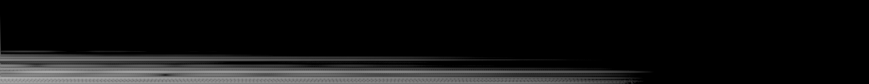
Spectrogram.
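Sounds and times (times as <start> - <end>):
crunch electric guitar through tube mic preamp, dry and wet: 0.0 - 5.7.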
